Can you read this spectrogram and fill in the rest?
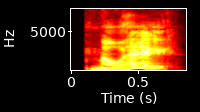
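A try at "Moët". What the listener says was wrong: Yes, but actually the T is pronounced. I looked it up. Yeah, Moet.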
